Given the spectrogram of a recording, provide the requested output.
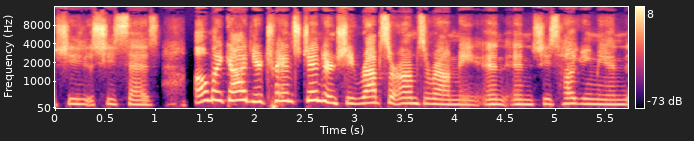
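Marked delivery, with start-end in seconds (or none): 1.4-2.7 very high, shrill, top-of-the-lungs shriek, acted out. Retelling her reaction to hearing a secret: imitating someone shouting. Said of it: "at the top of her frickin' lungs".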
